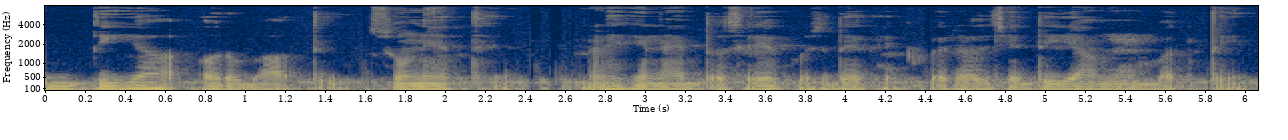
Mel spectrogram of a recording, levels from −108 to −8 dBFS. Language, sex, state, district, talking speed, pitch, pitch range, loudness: Maithili, male, Bihar, Begusarai, 140 wpm, 95 Hz, 90-105 Hz, -37 LUFS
